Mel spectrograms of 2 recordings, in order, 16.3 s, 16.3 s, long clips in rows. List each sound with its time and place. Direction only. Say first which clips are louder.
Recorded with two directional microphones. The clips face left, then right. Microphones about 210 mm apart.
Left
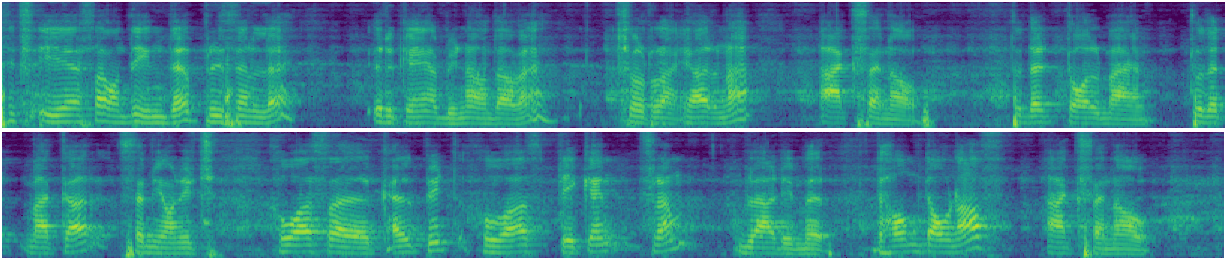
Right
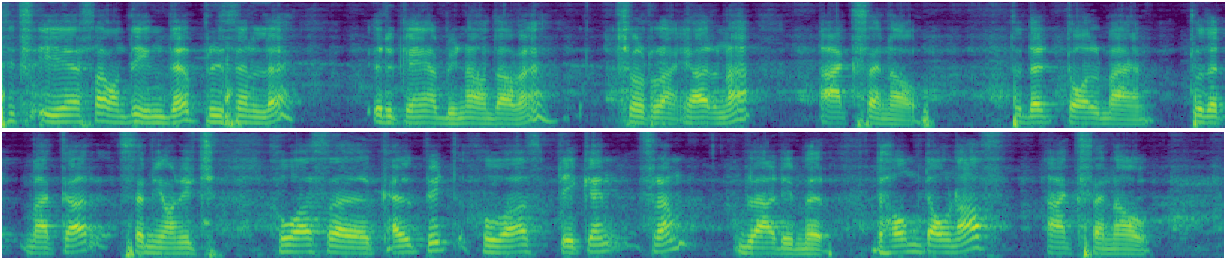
0.3 s speech: right 4 dB; 50° right (ahead or behind)
10.0 s speech: right 3 dB; 25° right (ahead or behind)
